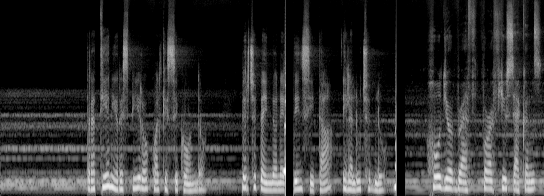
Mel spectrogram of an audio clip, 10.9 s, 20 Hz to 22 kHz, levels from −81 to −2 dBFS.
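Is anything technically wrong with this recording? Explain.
Yes, there's an unstable filter fault, and it hits twice. A recursive filter got bad coefficients, so its feedback kept growing. At 5.63 s a tone around 500 Hz swells over about 74 ms, clips, then overflows and cuts to silence for 155 ms. At 7.87 s a lower tone, roughly 200 Hz, builds faster, in about 46 ms, before going quiet for 180 ms. Each one is a fast-rising squeal that ends in a gap.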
